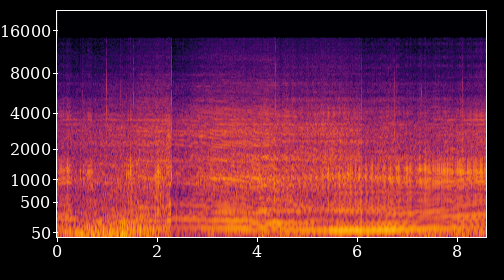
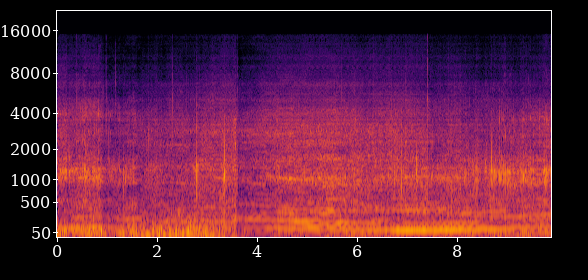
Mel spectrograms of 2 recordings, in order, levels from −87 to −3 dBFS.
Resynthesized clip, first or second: second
